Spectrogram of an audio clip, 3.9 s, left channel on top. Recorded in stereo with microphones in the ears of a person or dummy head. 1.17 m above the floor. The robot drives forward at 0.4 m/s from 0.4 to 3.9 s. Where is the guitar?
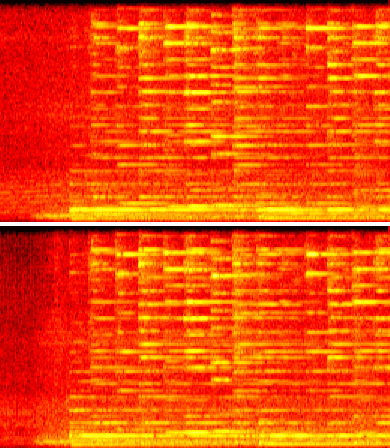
40° right (ahead or behind), 0.6 m; by 3.9 s 15° right (ahead or behind), 1.8 m.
